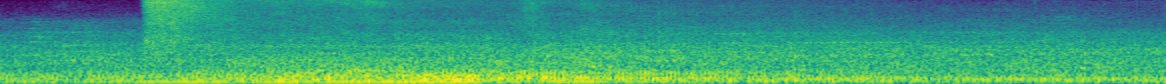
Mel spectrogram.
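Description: Street traffic with a large vehicle's low engine rumble. About a second in, a sudden loud hiss of air starts, like a bus's air brakes venting, and slowly fades away.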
